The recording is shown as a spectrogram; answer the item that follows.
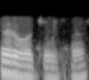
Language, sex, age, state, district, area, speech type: Tamil, male, 45-60, Tamil Nadu, Madurai, urban, conversation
